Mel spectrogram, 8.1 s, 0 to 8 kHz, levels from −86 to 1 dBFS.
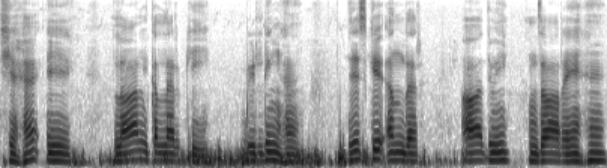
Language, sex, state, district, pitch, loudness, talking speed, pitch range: Hindi, male, Rajasthan, Bikaner, 140 Hz, -13 LUFS, 95 wpm, 130-145 Hz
